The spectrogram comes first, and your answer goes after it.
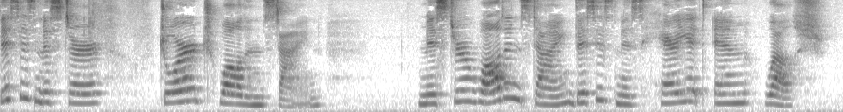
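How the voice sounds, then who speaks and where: A woman puts on a strained, high-pitched character voice. She speaks at a very slow pace. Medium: read story. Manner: strained, falsely bright.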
